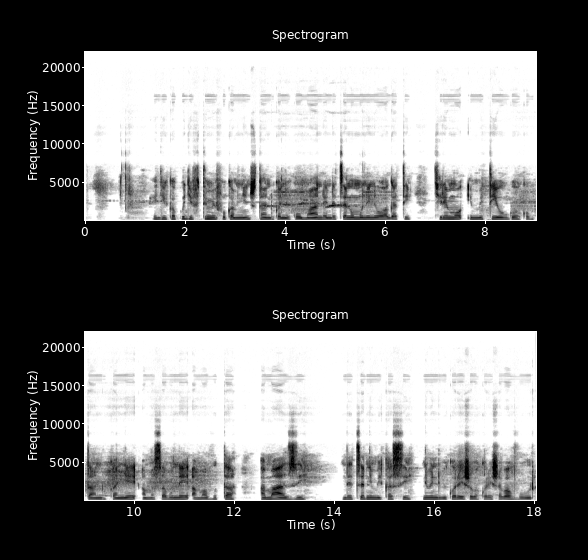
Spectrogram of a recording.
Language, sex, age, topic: Kinyarwanda, female, 25-35, health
